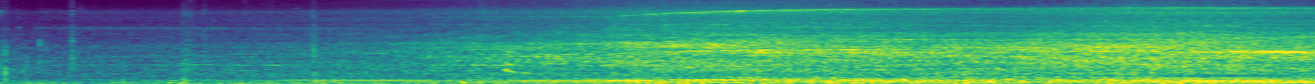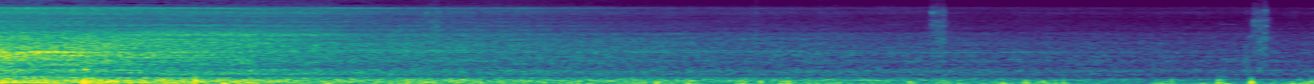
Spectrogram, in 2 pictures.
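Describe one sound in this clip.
A passenger train approaches, rumbles past close by on the tracks and fades into the distance.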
